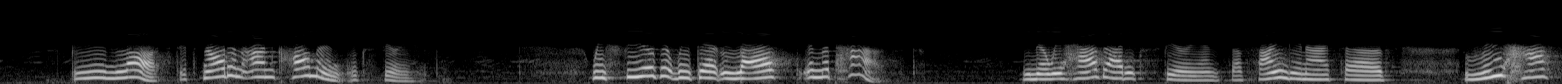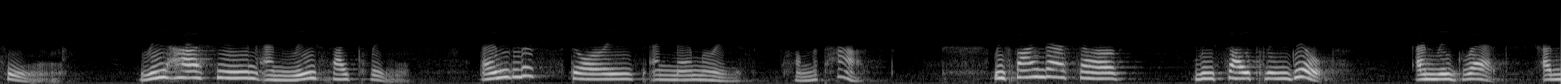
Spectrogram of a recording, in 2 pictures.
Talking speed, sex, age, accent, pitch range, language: 85 wpm, female, 50-69, American, 230-305 Hz, English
